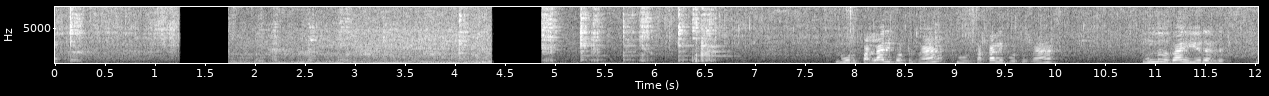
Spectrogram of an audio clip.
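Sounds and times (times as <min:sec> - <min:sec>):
vegetables sizzling in oil: 0:00.0 - 0:12.0
spatula scraping metal pan: 0:01.8 - 0:06.8.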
